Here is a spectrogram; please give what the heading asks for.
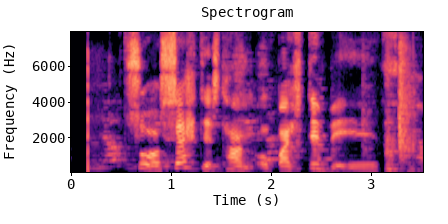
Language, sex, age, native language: Icelandic, other, 13, Icelandic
